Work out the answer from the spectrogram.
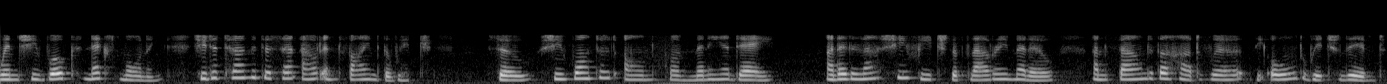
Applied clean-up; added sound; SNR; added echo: none; none; none; none.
